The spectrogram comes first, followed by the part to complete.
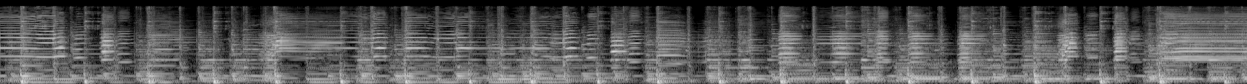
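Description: Harmonica played from a neck rack, carrying the melody over a steadily strummed ukulele and acoustic guitar in an instrumental break of a cheerful sing-along song.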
